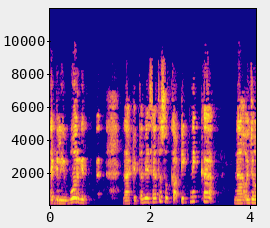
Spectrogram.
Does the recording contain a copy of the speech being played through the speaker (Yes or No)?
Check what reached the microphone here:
Yes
